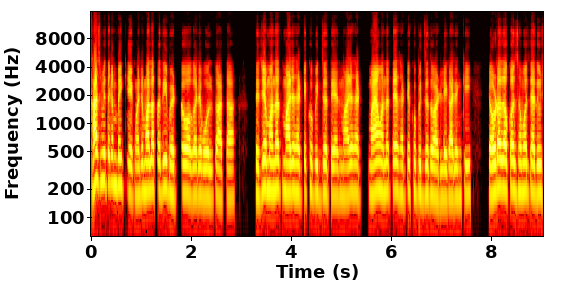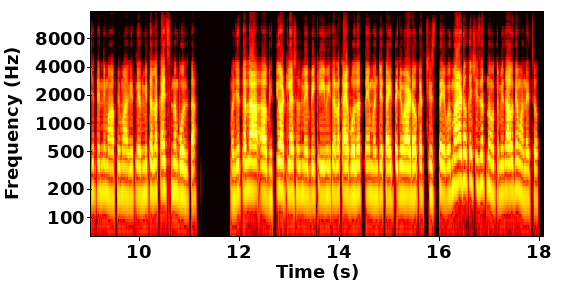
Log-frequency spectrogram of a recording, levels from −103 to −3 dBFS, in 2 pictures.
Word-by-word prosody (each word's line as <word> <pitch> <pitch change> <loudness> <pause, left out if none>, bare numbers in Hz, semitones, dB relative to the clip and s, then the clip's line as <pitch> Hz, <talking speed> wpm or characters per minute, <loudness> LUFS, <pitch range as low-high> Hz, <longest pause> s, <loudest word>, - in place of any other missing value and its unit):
खास 245 - +8
मित्रांपैकी 220 -5 -3
एक 175 - -1
म्हणजे 175 +1 -4
मला 195 +1 +4
कधीही 200 +1 -1
भेटतो 180 0 -2
वगैरे 175 0 -2
बोलतो 165 0 -4
आता. 160 0 -1 0.4
त्याच्या 185 +4 +2
मनात 200 +1 +3
माझ्यासाठी 185 -1 +1
खूप 190 -1 -8
इज्जत 180 0 -3
आहे 175 - 0
आणि 170 0 -6
माझ्यासाठ 175 +1 -1 0.2
माझ्या 185 +2 +4
मनात 195 0 -2
त्याच्यासाठी 190 -2 -2
खूप 190 -1 -8
इज्जत 180 0 -5
वाढली, 160 -1 -1
कारण 165 0 -1
की 180 0 -6 0.4
एवढ्या 190 +4 +5
लोकांसमोर 195 -1 +1
त्यादिवशी 185 0 -1
त्यांनी 185 0 -7
माफी 170 -1 -3
मागितली 170 0 -4
आणि 175 - -3
मी 180 - -5
त्याला 190 0 +2
काहीच 200 0 +4
न 190 -1 -4
बोलता. 165 -2 -2 0.7
म्हणजे 165 +2 -4
त्याला 195 0 +6
अ, 180 -2 +4
भीती 165 +3 -4
वाटली 190 -2 +5
असेल 180 0 0
मे 170 -1 -2
बे 170 +1 -3
की 175 -2 -1
मी 175 0 -4
त्याला 175 0 +1
काही 175 0 +7
बोलत 175 +1 +2
नाही 175 0 -3
म्हणजे 170 0 -4
काहीतरी 170 +1 -1
माझ्या 175 -1 +5
डोक्यात 180 0 -2
शिजतंय. 180 0 -3
पण 180 +2 -4
माझ्या 225 +2 +9
डोक्यात 240 -1 -1
शिजत 225 0 -3
नव्हतं. 185 -4 -4
मी 180 - -6
जाऊ 185 +1 +4
दे 200 - -3
म्हणायचो. 165 -3 -6
180 Hz, 220 wpm, -24 LUFS, 170-190 Hz, 0.7 s, माझ्या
